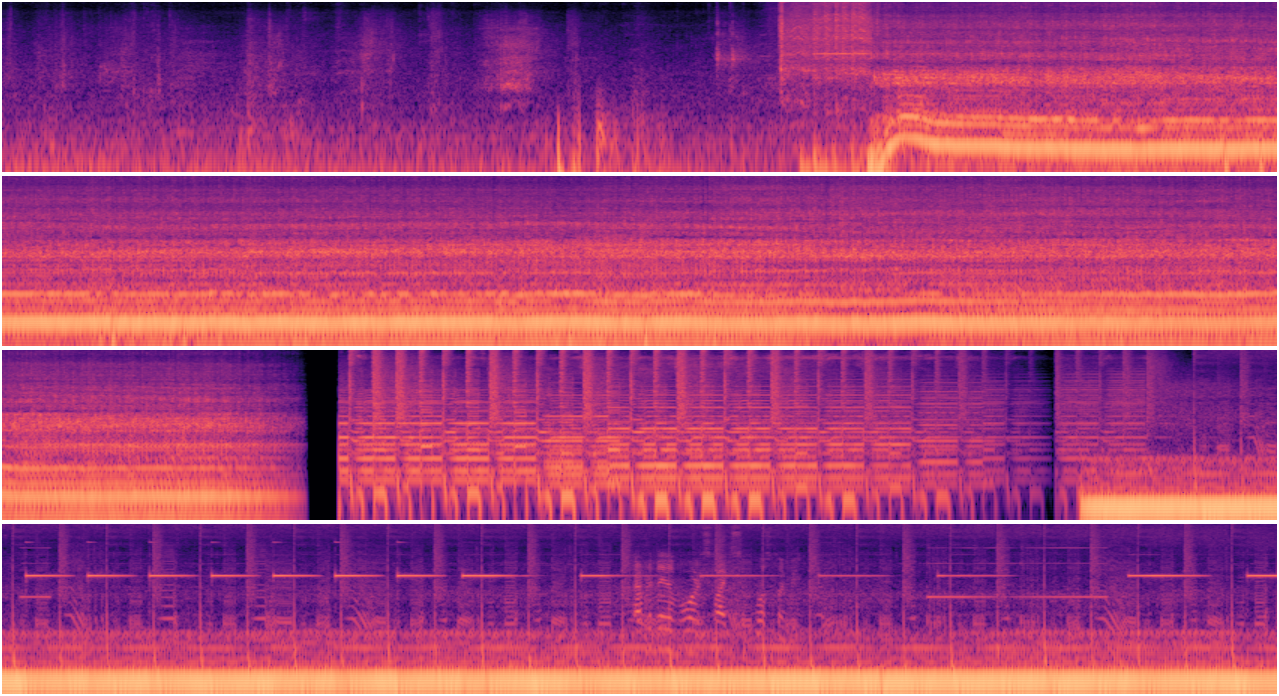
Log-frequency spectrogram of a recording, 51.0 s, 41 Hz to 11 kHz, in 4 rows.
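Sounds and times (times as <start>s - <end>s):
engine starter cranking: 7.8s - 9.4s
car engine revving and idling: 7.9s - 28.6s, 36.3s - 51.0s.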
